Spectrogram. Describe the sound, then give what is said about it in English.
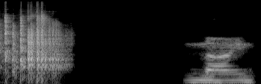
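Dice clatter and rattle for an attack roll with a dagger in a tabletop role-playing game, a quick burst of sharp hard taps lasting under a second, followed by a pause and then a brief, steady, buzzy tone. “So go ahead and make an attack roll with your dagger here.”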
